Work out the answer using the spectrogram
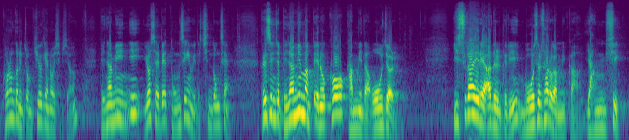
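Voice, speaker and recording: A man, a pastor, teaching a Bible study class, asking the class questions, answering them himself and repeating key words for emphasis. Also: a little high. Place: church classroom.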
